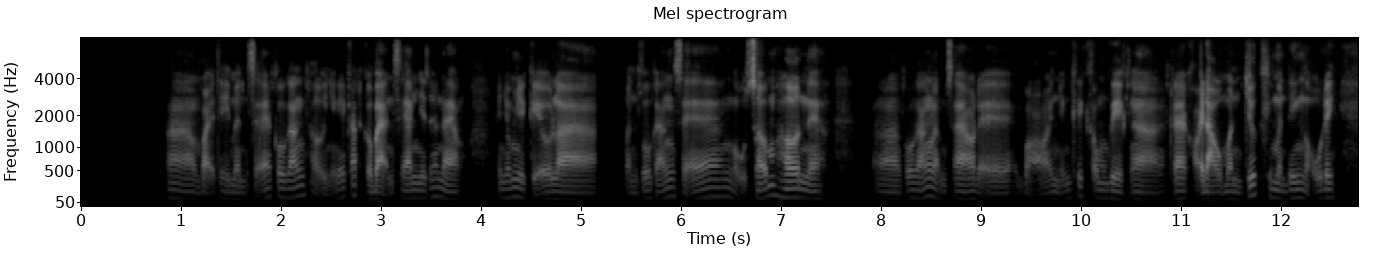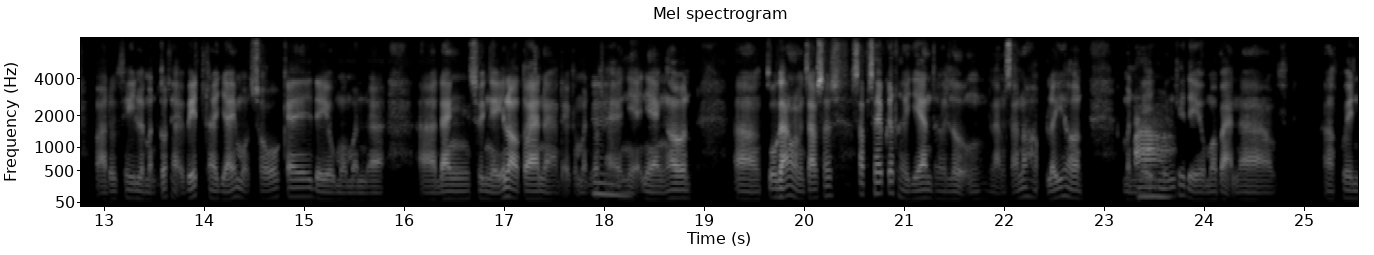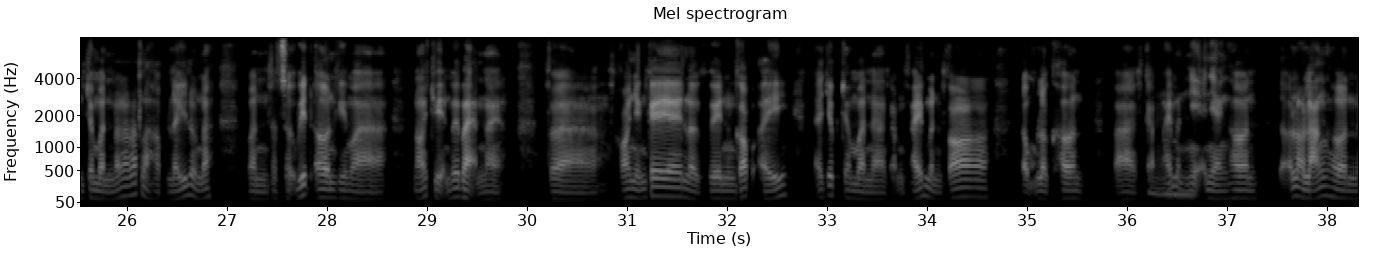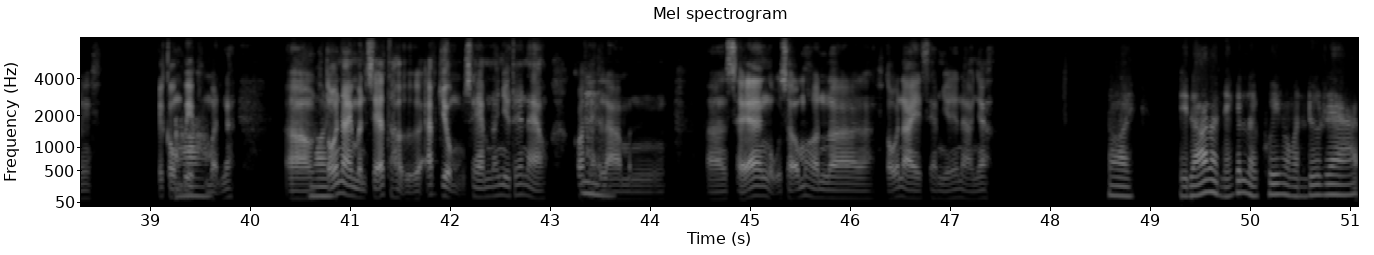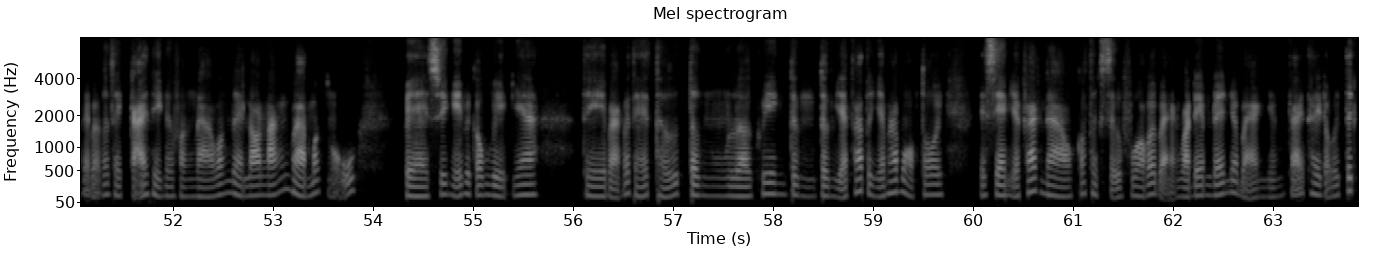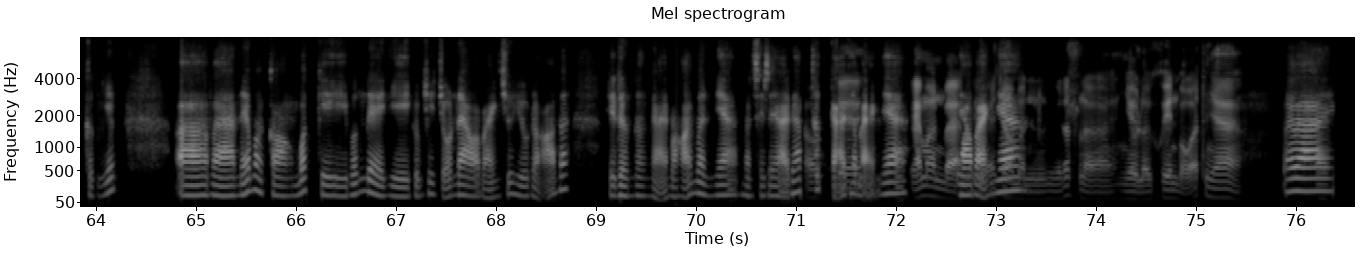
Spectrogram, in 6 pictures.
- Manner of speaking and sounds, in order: tapping; other background noise
- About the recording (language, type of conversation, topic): Vietnamese, advice, Làm thế nào để giảm lo lắng và mất ngủ do suy nghĩ về công việc?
